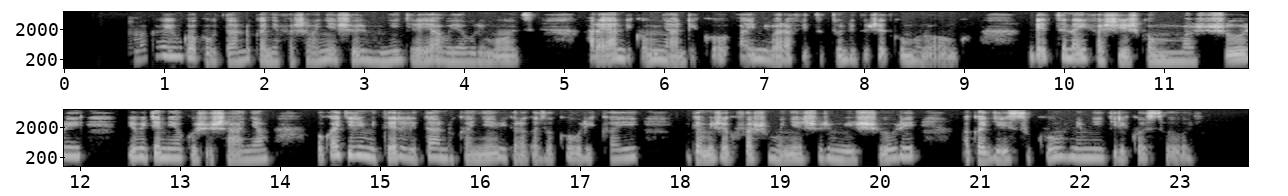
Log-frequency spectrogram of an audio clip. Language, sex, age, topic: Kinyarwanda, female, 25-35, education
